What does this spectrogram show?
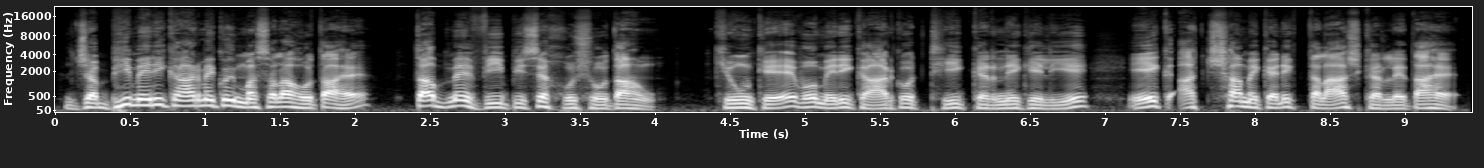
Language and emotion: Urdu, happy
